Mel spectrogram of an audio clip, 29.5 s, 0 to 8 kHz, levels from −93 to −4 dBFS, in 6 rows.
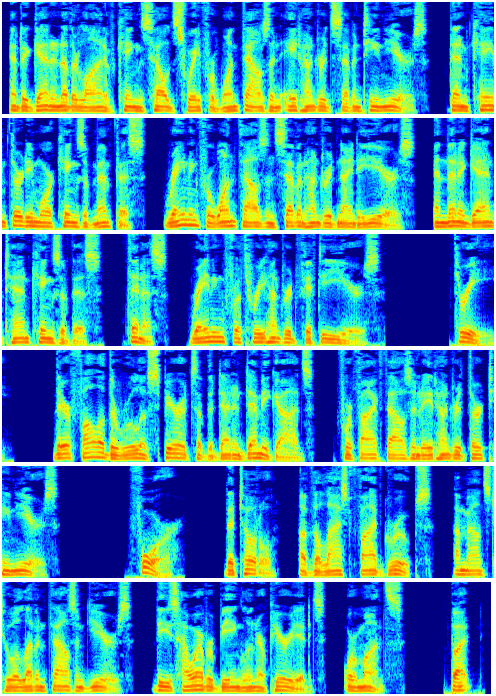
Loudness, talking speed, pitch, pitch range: -23 LUFS, 140 wpm, 100 Hz, 95-105 Hz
